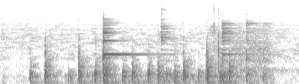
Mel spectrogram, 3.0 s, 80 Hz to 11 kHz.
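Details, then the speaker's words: IZh Planeta 5 motorcycle engine turned over by hand, contact-breaker ignition: light, uneven metallic ticking about four a second from the points; normal, inaudible once the engine runs. "Даже оцей ось звук, оцей ось стук, вірні. Тут, бачите, система контактна."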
